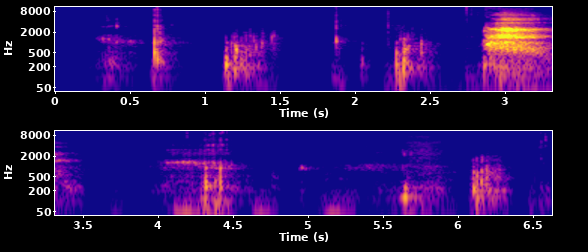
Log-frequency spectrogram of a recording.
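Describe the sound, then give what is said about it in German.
Sips of green tea: several short, quiet slurps and swallows spaced apart, with one louder breathy exhale in the middle, and no talking. “Ich trinke da jetzt übrigens einen grünen Tee.”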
